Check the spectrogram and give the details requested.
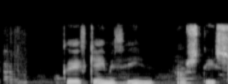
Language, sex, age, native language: Icelandic, female, 10, Icelandic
